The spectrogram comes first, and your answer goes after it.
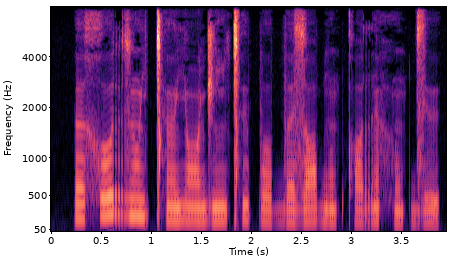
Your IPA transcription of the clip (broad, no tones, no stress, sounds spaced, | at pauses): ə x o r z ũ j ǀʰ ə̃ j ɔ̃ d͡ʒ ĩ ǀʰ ɨ p o b ə z ɔ b ũ p kʰ ɔ r ə̃ h ũ p d͡z ɨ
